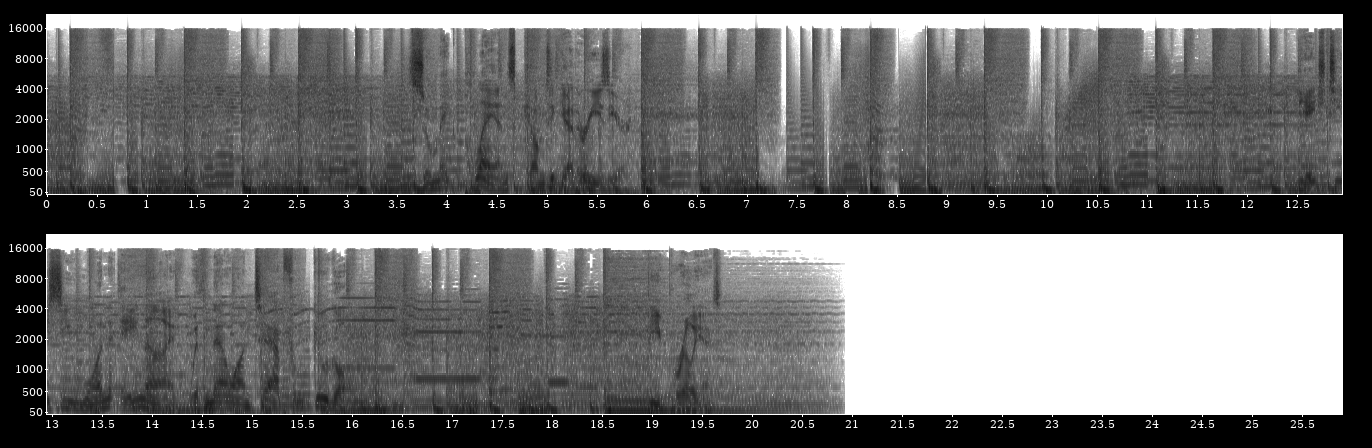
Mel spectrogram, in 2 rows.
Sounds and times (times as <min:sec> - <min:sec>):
Music: 0:00.0 - 0:21.0
Speech: 0:03.6 - 0:06.0, 0:12.5 - 0:16.1, 0:19.0 - 0:19.8.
